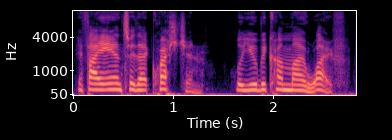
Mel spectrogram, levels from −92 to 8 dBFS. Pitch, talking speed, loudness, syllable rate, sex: 215 Hz, 210 wpm, -15 LUFS, 5.8 syllables/s, female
